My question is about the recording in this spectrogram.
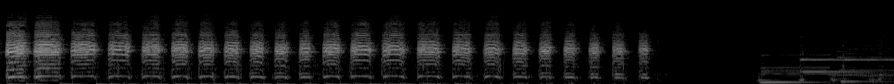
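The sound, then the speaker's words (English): A duck-hunting call is blown in a fast, steady run of about twenty loud, nasal quacks, closely imitating a duck, then stops; after a brief silence a different tonal sound begins. “So that was the duck call instructions”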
